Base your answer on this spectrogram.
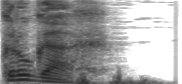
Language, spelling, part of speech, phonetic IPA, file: Russian, кругах, noun, [krʊˈɡax], Ru-кругах.ogg
- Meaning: prepositional plural of круг (krug)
